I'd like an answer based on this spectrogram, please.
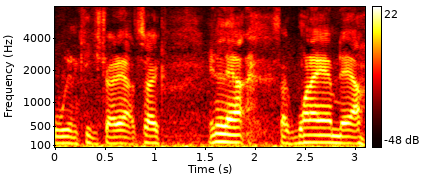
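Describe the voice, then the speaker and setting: Noticeable background noise sits behind this man's voice. He speaks at a very fast pace with an Australian accent. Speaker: vlogger. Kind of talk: casual vlog narration. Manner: casual, sweary.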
